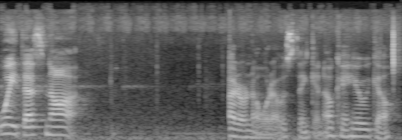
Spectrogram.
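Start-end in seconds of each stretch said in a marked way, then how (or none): none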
